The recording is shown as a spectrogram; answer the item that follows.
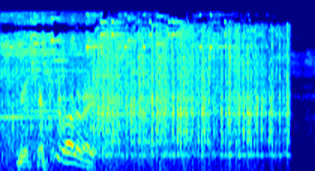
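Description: Slot game win sound effect from Gonzo's Quest: a dense shower of clinking gold coins that cuts off suddenly near the end. A short voice-like cry comes in the first second or so.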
